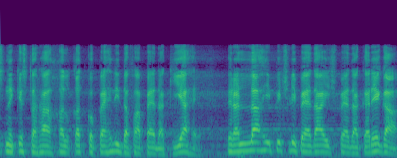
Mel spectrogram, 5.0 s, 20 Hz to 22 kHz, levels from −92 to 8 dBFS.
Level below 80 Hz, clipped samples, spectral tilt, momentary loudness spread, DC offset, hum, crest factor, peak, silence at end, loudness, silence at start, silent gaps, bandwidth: -54 dBFS; under 0.1%; -3 dB/octave; 6 LU; under 0.1%; none; 22 dB; 0 dBFS; 0 s; -21 LUFS; 0 s; none; 8 kHz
